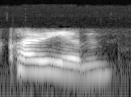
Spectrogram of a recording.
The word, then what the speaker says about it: Coruim: Is it Coruim? Am I pronouncing it correct? – So yes, it's Coruim.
